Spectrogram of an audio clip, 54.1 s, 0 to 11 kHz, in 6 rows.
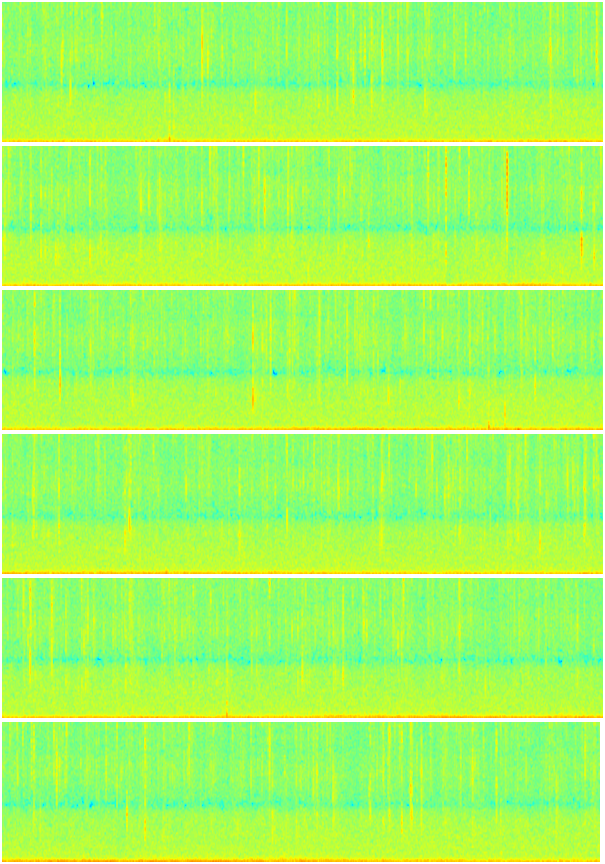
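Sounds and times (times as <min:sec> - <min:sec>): heavy rain falling: 0:00.0 - 0:54.0
raindrops tapping: 0:02.3 - 0:03.4, 0:23.0 - 0:44.4.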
